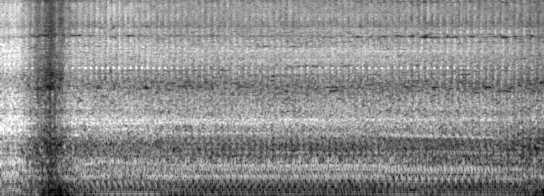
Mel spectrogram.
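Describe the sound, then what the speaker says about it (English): Steady, close mechanical whir of a sewing machine stitching around the edge of a reusable fabric bag, running continuously at an even pace after a brief dip at the start. "we're going to sew"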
